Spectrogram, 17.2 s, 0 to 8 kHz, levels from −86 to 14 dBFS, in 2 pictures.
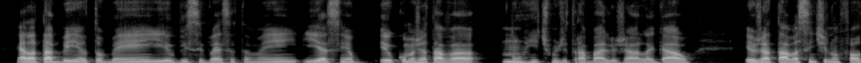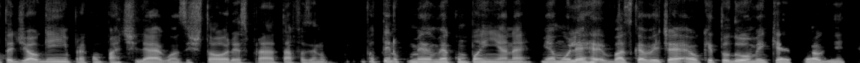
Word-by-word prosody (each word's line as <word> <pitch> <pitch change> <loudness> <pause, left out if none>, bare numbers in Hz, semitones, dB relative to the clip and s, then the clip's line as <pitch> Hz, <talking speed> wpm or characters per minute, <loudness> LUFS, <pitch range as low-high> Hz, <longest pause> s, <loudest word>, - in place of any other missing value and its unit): ela 115 0 +7
tá 105 - +7
bem, 95 +3 0
eu 110 -1 0
tô 100 -2 -2
bem 100 +5 0
e 100 - 0
eu 95 -2 0
vice-versa 95 -1 -4
também. 95 +4 -5
E, 105 -1 +1
assim, 100 0 0
eu 95 -1 -3 0.2
eu 105 0 +3
como 120 +3 -1
eu - - 0
já 120 - +1
estava 110 -2 +3 0.2
num 105 0 0
ritmo 100 0 -6
de 95 0 -8
trabalho 90 -1 -1
já 90 -3 -1
legal, 95 +5 +2 0.5
eu 100 0 +3
já 110 0 +6
estava 115 +3 +4
sentindo 125 -1 -4
falta 110 -1 0
de 110 +3 -2
alguém 105 -2 +1
pra 100 0 -6
compartilhar 95 0 -3
algumas 90 0 -5
histórias, 95 -4 -2
pra 85 -1 -3
estar 85 +1 -4
fazendo 90 -1 -9 0.3
estar 185 -1 -8
tendo 175 -1 -2
minha 160 0 +1
minha 150 -1 +1
companhia, 145 - -1
né? 100 - -3
Minha 165 -1 -1
mulher 155 -4 +4
é - - +4
é, - - -2
basicamente, 115 -1 +1
é 120 +1 +3
o 120 - +2
que 130 +1 -3
todo 135 +1 +2
homem 135 +1 +1
quer 90 - +1
ter 105 0 0
alguém 100 0 -1
105 Hz, 200 wpm, -24 LUFS, 95-115 Hz, 0.5 s, ela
